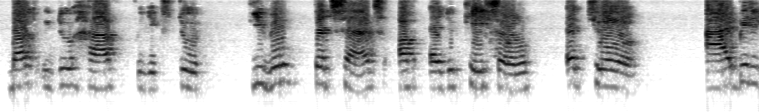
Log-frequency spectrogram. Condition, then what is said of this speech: Down syndrome. Since I have some speech difficulties because of my condition, I do all reading practices.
